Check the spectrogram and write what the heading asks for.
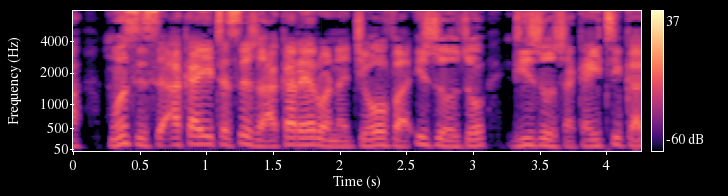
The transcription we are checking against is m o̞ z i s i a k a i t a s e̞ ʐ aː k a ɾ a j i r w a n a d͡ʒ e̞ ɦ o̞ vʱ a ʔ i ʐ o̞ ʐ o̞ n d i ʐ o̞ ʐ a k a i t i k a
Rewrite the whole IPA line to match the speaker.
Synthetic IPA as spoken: m o̞ z i s i a k a i t a s e̞ ʐ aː k a ɾ a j i r w a n a d͡ʒ e̞ ɦ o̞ vʱ a ʔ i ʐ o̞ ʐ o̞ n d i ʐ o̞ ʐ a k a i t iː k a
